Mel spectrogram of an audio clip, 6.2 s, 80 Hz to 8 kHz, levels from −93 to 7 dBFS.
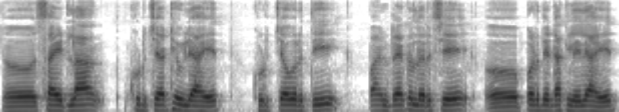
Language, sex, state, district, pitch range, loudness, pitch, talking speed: Marathi, male, Maharashtra, Pune, 130-145 Hz, -16 LUFS, 140 Hz, 115 wpm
